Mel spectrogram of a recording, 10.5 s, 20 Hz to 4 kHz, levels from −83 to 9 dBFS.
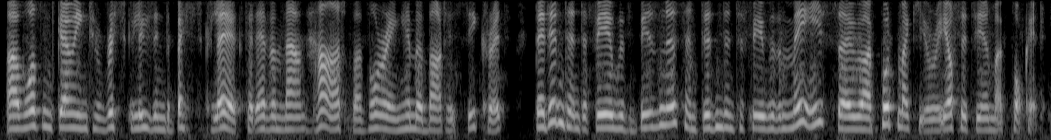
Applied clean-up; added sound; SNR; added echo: neural separator model SepFormer DNS4.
